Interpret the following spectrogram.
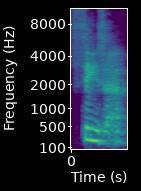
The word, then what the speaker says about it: SZA: It's spelled S-Z-A, but I believe her stage name is pronounced as Caesar, so bear with me.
